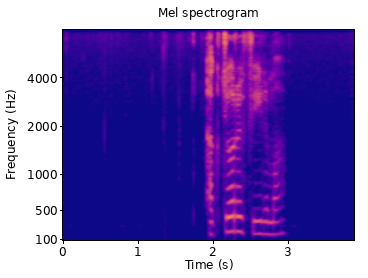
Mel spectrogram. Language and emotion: Russian, neutral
